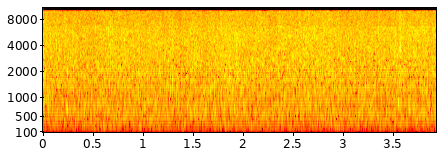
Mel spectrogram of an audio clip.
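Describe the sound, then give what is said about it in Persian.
Steady, continuous rush of flowing spring water, fairly loud, a broad hissing babble with no pauses and no voices throughout. “البته نه توی این چشمه، اون طرف.”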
